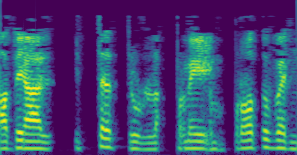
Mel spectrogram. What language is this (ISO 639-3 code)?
mal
